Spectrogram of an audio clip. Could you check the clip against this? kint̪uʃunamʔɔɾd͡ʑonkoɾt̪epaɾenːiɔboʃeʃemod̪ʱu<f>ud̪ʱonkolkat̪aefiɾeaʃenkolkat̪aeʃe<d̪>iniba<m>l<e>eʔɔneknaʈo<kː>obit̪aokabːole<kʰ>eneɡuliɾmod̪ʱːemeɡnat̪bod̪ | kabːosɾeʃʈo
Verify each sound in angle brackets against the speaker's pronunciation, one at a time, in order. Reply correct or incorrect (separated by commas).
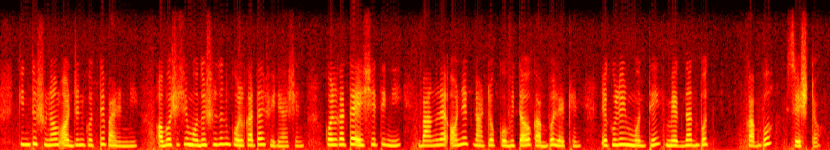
incorrect, incorrect, incorrect, incorrect, correct, correct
